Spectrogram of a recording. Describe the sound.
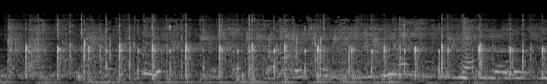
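Audience applause, a dense, steady patter of many hands clapping throughout, with some voices mixed in and a low constant hum underneath.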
